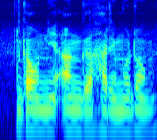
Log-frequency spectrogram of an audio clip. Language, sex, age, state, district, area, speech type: Bodo, male, 18-30, Assam, Baksa, rural, spontaneous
